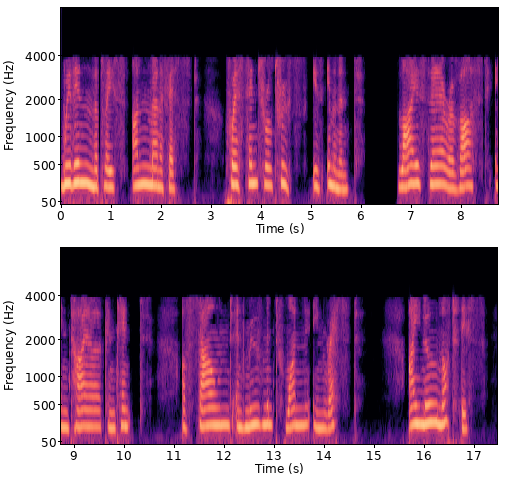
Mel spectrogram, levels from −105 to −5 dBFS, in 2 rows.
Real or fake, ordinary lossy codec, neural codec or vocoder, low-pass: real; AAC, 16 kbps; none; 7.2 kHz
